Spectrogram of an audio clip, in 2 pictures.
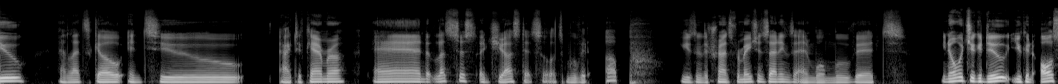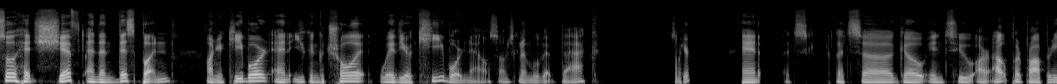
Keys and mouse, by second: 5.2-6.2 drag, 6.2 middle click, 6.9 click, 7.7 click, 8.9 ctrl+z, 12.0 shift+`, 19.4 click.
